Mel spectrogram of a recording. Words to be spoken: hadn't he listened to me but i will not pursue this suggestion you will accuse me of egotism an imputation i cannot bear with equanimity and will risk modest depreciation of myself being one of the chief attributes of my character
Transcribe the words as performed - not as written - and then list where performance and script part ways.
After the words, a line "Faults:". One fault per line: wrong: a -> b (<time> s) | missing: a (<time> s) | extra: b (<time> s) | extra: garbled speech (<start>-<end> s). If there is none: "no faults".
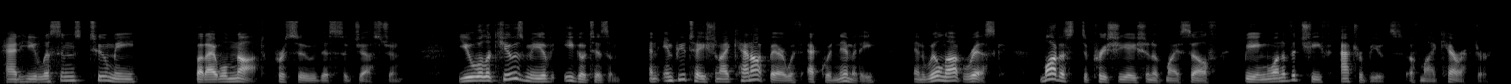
had he listened to me but i will not pursue this suggestion you will accuse me of egotism an imputation i cannot bear with equanimity and will not risk modest depreciation of myself being one of the chief attributes of my character
Faults:
wrong: hadn't -> had (0.0 s)
extra: not (9.4 s)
